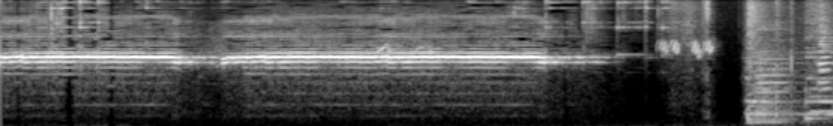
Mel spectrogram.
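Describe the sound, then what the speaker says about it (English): A shrill whistle blown in one long, steady blast lasting nearly three seconds, then a few short chirps, followed by a brief burst of noise. "All you have to do is blow this whistle"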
